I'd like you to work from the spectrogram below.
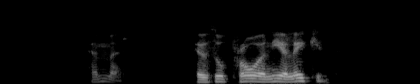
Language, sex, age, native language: Icelandic, male, 40-49, Icelandic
